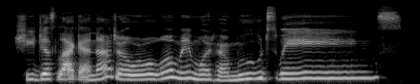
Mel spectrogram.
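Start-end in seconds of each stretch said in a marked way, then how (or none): none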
